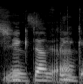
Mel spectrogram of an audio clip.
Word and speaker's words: Chic d'Afrique: Yes, Chic d'Afrique, and that is your company, but you're working with beading. Can you please tell us about Chic d'Afrique? Let's start there. Most definitely. Good morning, everybody. Chic d'Afrique is basically Afrocentric pieces that we make.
